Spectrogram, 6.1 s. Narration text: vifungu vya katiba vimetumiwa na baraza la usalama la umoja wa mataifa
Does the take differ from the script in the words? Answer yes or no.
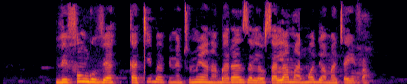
yes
